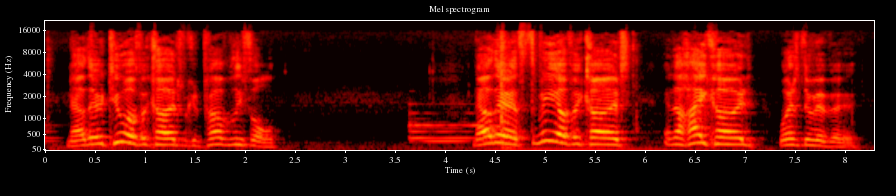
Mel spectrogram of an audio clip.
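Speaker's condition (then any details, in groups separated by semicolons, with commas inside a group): Cerebral palsy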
